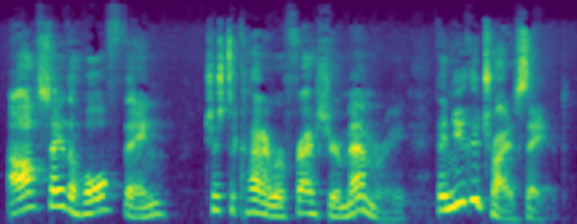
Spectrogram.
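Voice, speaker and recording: A man's voice: fairly high pitch, wildly swooping pitch, fast talker, voice pushed up. A man reading aloud and voicing an earnest boy who patiently explains things to a friend.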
